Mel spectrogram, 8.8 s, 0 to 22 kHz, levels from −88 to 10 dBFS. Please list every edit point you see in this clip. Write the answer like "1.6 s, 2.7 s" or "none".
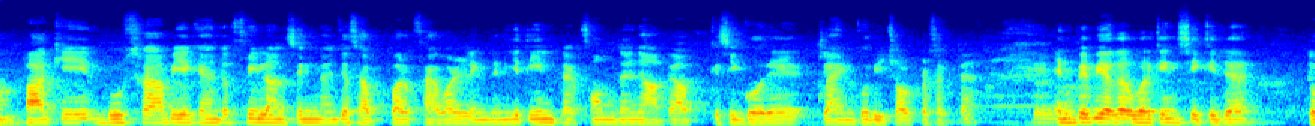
none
